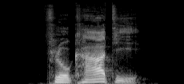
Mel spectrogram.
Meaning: flokati (handwoven woolen rug)
- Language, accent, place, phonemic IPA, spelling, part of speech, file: German, Germany, Berlin, /floˈkaːti/, Flokati, noun, De-Flokati.ogg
